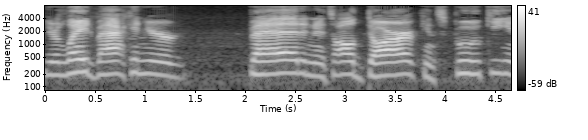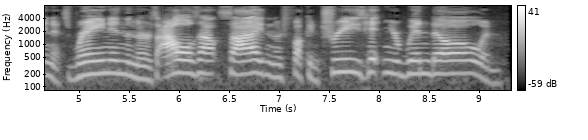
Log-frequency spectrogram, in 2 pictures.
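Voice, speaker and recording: A man co-hosting a casual podcast, joking crudely and laughing loudly between lines. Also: sits high, fairly even intonation, measured pace, clean tone, dry recording. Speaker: podcast co-host. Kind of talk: casual comedic podcast banter.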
